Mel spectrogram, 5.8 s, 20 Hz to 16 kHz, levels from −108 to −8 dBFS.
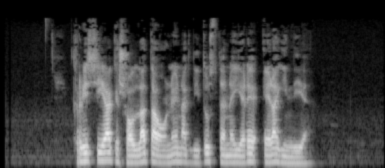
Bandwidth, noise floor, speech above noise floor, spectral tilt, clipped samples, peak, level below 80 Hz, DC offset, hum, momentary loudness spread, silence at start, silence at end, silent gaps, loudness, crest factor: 11.5 kHz; -71 dBFS; 47 dB; -6 dB/octave; under 0.1%; -4 dBFS; -58 dBFS; under 0.1%; none; 10 LU; 1.1 s; 1.15 s; none; -25 LUFS; 22 dB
